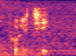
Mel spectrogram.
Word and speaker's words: politi: In Danish, it's politi, Politi? which is just police.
